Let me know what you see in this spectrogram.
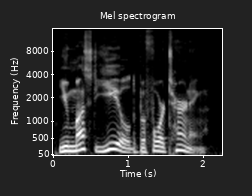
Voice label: Male Yield Before Turning

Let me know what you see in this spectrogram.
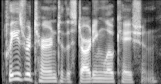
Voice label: Male Return To Start

